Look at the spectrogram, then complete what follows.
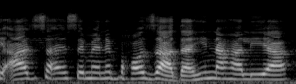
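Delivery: ordinary talk, nothing marked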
